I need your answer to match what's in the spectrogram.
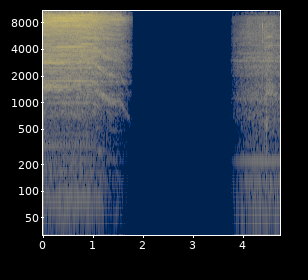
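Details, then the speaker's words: RC drift car after replacing a bad gear and moving the electric motor to the top mount: high electric whine spins up and winds down smoothly, no grinding or clicking; motor and gears running clean. "So now that everything hooked up, let's turn it on. Connect it. Let's see if it'll run with the new motor moved on top."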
